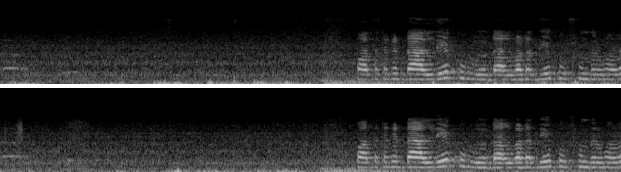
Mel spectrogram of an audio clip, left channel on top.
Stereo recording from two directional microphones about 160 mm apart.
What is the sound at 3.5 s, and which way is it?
A woman's voice, 50° right (ahead or behind).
